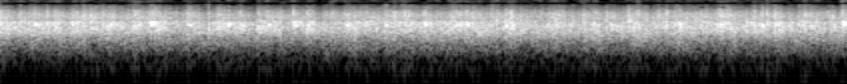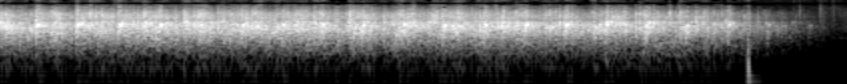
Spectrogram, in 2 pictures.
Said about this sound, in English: Gentlemen, we must proceed with Project Sigma at all costs. The delegates applaud.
